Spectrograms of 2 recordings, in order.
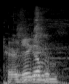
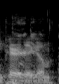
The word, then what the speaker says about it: paradigm: Even if it is straight up English, why is there a G in the word paradigm? – Because it's silent. – Paradigm? I think you mean paradigm.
